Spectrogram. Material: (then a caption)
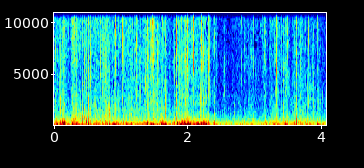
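Plastic sequins. Fingertips brush and flip the plastic sequins on a blue-green sequined fabric tie held in both hands close to the mic. The result is a dense, soft crinkling and rustling with quick clicky flutters and bright sparkle on top. The texture is fuller through the first half, then thins to a quieter, steadier patter.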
